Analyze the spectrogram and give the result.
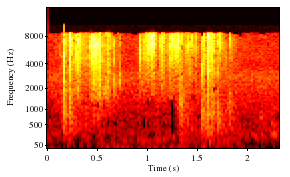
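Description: Eight dice clatter and tumble across a hard surface, a quick run of bright, overlapping clicks lasting a couple of seconds, moderately loud, with no voices.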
